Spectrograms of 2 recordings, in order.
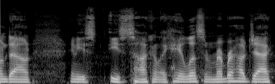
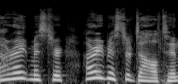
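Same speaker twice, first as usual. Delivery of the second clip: very high, womanly, effeminate voice; 10 semitones higher than usual. Retelling a show scene where a nurse walks in: very effeminate voice. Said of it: "very effeminate voice".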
